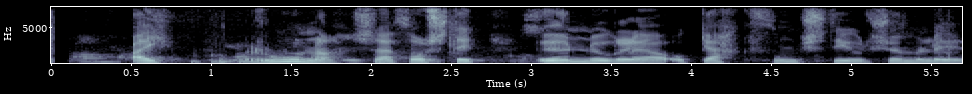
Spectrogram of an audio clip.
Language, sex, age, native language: Icelandic, other, 12, Icelandic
